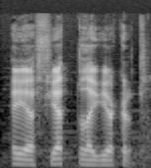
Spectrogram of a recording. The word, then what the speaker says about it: Eyjafjallajökull: It says, Okay, so they pronounce it Eyjafjallajökull.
